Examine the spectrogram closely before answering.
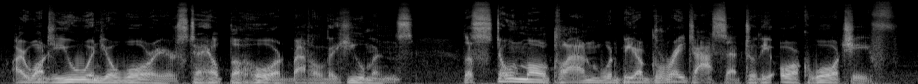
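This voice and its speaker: A man does a put-on character voice that is raspy and very deep and low. He speaks fairly slowly in a very clean recording with a silent background. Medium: video game.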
